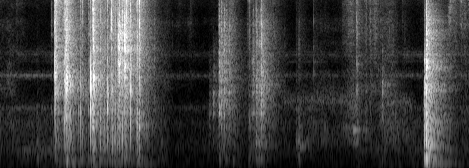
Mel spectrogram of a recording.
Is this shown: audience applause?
no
